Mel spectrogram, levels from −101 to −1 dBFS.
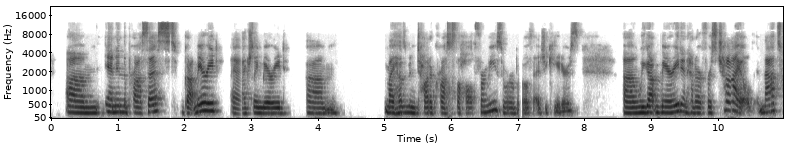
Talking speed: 185 wpm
